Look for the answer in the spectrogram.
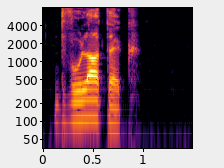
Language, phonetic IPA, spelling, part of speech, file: Polish, [dvuˈlatɛk], dwulatek, noun, Pl-dwulatek.ogg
